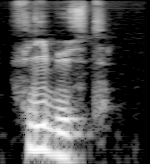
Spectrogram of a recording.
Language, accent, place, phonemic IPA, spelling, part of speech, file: French, France, Lyon, /fli.byst/, flibuste, noun / verb, LL-Q150 (fra)-flibuste.wav
- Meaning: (noun) 1. buccaneering, freebooting 2. buccaneers, freebooters (collectively); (verb) inflection of flibuster: first/third-person singular present indicative/subjunctive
